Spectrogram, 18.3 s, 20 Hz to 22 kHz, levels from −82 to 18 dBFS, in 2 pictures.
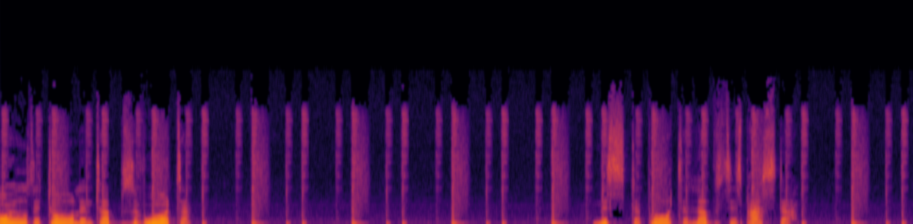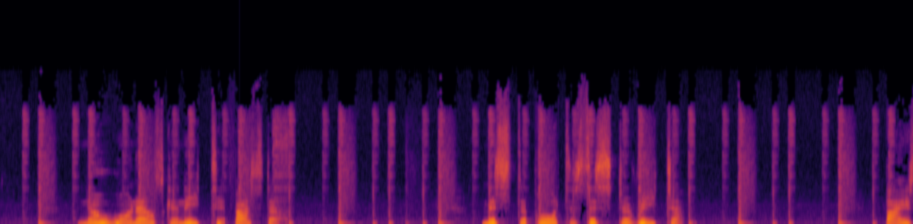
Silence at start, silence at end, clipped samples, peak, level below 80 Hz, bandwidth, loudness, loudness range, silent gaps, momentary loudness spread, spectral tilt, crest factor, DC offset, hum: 0 s; 0 s; under 0.1%; 0 dBFS; -36 dBFS; 14 kHz; -19 LUFS; 9 LU; none; 18 LU; -5 dB/octave; 20 dB; under 0.1%; none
